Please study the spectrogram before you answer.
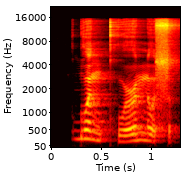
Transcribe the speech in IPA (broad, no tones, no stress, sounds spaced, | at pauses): ɡʷ ɛ ŋ kʷʰ ə˞ n ʊ s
